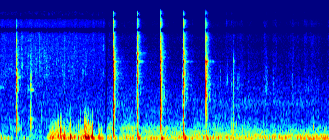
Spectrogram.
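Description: A hammer striking stone five times in a steady rhythm, about two blows a second, each hit sharp and ringing, as a mason works stone for a wall. Before the blows comes a short low rumble.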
